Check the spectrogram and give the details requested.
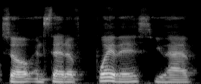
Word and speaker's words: podés: Relatedly, for verbs that have a vowel changing stem, you'll notice that they don't have that vowel change because the stress no longer falls on that syllable. So instead of puedes, you have podés.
